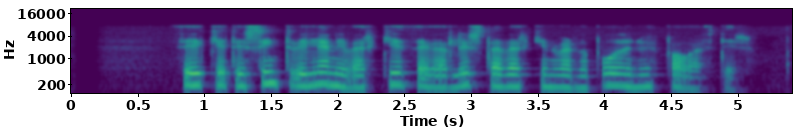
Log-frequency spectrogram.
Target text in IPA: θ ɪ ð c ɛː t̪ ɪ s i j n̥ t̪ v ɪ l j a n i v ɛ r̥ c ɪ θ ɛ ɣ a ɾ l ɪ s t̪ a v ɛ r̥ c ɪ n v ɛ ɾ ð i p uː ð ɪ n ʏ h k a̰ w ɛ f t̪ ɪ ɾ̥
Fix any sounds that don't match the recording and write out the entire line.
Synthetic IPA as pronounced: θ ɪ ð c ɛː t̪ ɪ s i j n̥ t̪ v ɪ l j a n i v ɛ r̥ c ɪ θ ɛ ɣ a ɾ l ɪ s t̪ a v ɛ r̥ c ɪ n v ɛ ɾ ð a p ɔː ð ɪ n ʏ h p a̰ w ɛ f t̪ ɪ ɾ̥

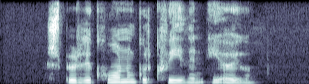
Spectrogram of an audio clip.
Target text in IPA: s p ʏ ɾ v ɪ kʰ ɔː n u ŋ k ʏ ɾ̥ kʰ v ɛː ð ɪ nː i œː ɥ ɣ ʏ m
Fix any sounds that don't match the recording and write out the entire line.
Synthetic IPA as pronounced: s p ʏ ɾ ð ɪ kʰ ɔː n u ŋ k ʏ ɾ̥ kʰ v iː ð ɪ n i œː ɥ ɣ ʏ m

